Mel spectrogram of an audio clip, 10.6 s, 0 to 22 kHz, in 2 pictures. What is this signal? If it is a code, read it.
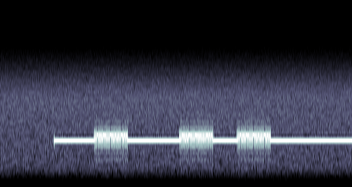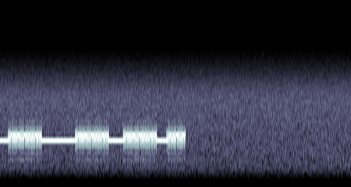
300-baud modem data (V.21 tones), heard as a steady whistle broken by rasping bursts, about 300 baud, 200 Hz shift.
